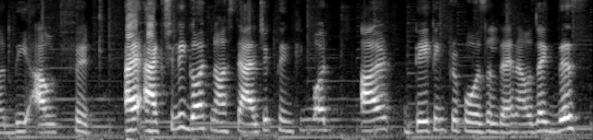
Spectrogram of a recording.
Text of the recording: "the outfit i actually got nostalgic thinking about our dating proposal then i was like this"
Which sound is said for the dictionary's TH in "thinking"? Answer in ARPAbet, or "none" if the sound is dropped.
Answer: T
